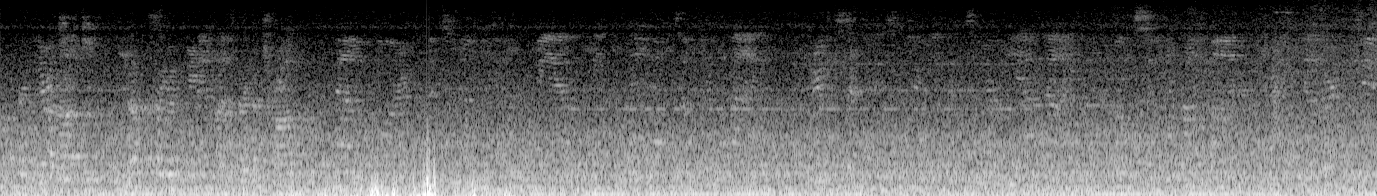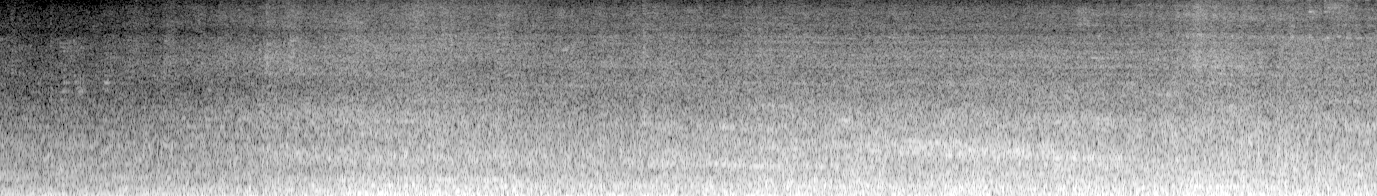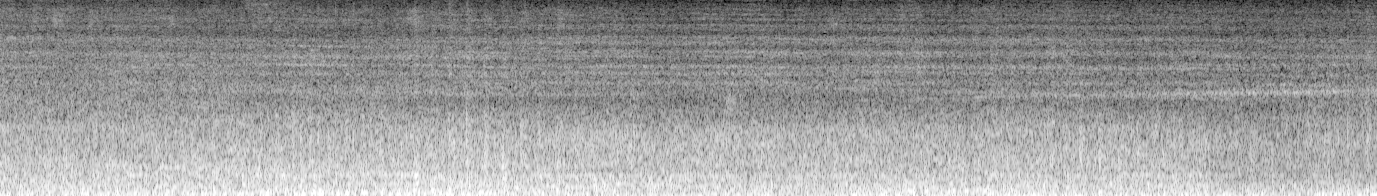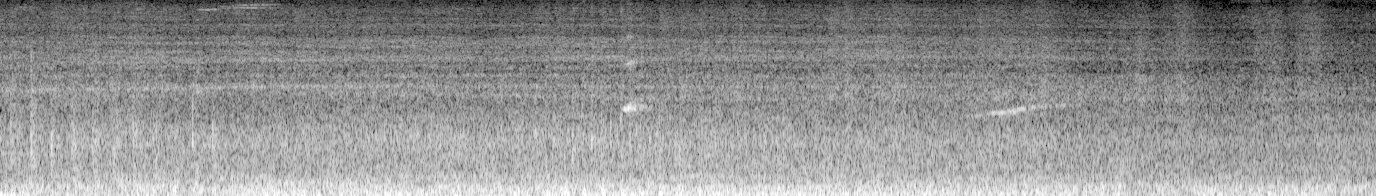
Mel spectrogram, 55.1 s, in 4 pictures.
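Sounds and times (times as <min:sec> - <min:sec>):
electric locomotive passing: 0:10.6 - 0:55.0.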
